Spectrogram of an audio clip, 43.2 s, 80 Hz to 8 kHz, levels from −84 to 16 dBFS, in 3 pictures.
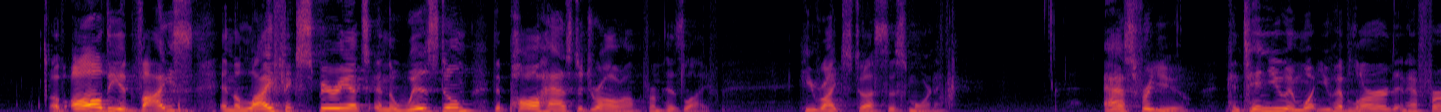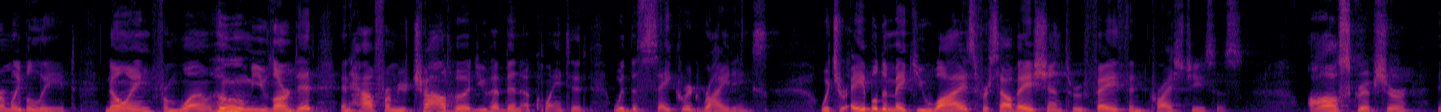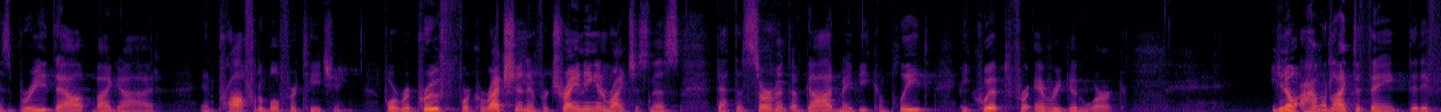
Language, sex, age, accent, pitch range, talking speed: English, male, 40-59, American, 110-155 Hz, 160 wpm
